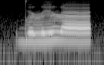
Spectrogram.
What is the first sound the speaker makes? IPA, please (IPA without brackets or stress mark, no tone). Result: d̪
